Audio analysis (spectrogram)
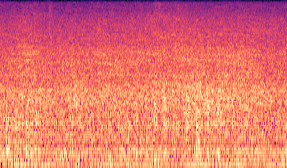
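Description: Steady rumbling of a train rolling along tracks in the factory-building game Satisfactory, a continuous low mechanical drone with no distinct clacks, heard alone.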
